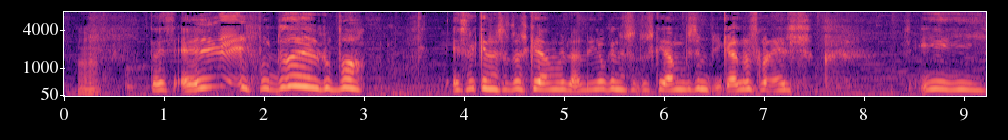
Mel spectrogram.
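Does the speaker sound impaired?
Yes: cerebral palsy.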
